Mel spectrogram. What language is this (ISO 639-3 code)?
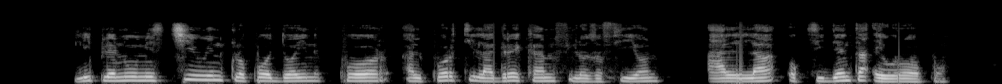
epo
